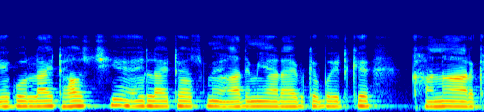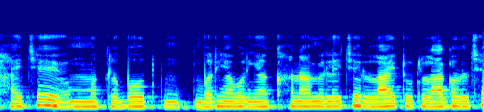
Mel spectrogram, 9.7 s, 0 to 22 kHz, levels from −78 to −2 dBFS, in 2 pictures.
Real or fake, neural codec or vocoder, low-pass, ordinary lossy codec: real; none; 7.2 kHz; none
